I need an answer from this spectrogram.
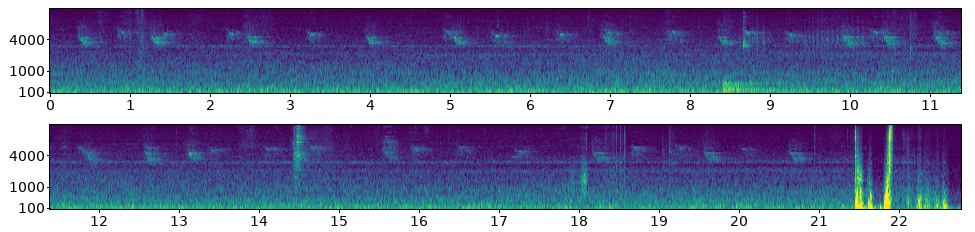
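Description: A small bird chirping repeatedly, about twice a second, over a steady faint background hum. Two loud knocks come near the end.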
